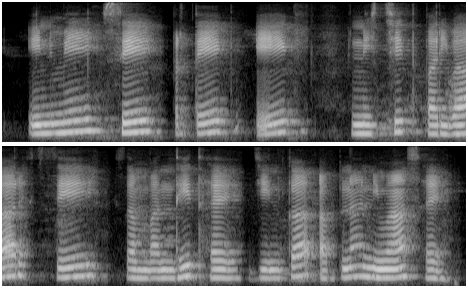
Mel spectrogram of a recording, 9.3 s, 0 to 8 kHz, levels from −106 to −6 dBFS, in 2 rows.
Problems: none marked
